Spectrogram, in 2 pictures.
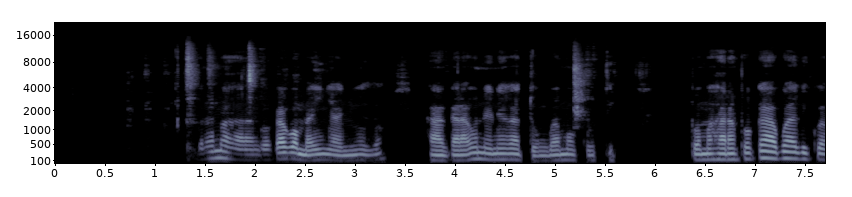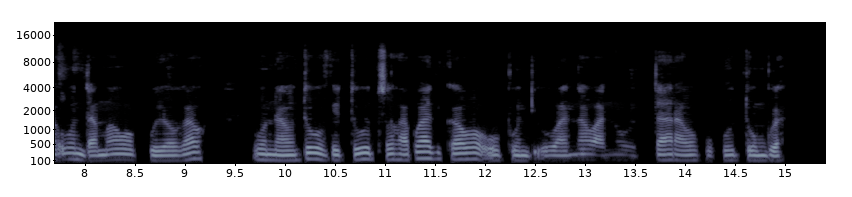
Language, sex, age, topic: Oshiwambo, male, 18-24, agriculture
